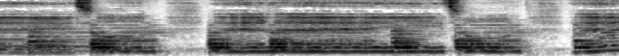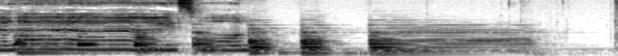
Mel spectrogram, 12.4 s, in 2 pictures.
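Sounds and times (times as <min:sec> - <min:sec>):
bass voice singing a Kyrie practice part: 0:00.0 - 0:09.3.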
